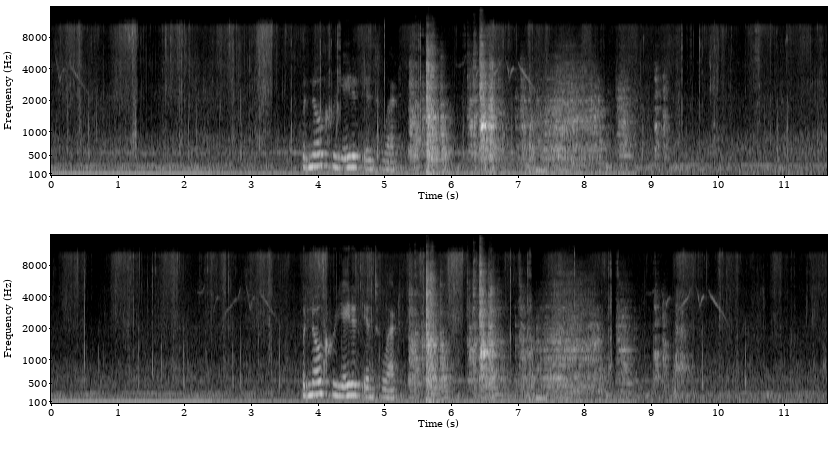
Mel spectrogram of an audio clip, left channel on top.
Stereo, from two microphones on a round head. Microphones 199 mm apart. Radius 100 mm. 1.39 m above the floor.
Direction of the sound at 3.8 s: 40° right (ahead or behind).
